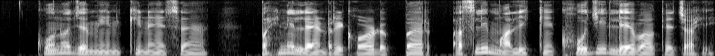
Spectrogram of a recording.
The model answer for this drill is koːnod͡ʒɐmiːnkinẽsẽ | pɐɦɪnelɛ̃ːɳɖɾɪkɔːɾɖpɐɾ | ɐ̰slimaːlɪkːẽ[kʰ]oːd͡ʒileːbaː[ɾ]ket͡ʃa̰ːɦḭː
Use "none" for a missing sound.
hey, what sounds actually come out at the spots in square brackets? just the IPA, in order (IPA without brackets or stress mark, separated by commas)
kʰ, none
